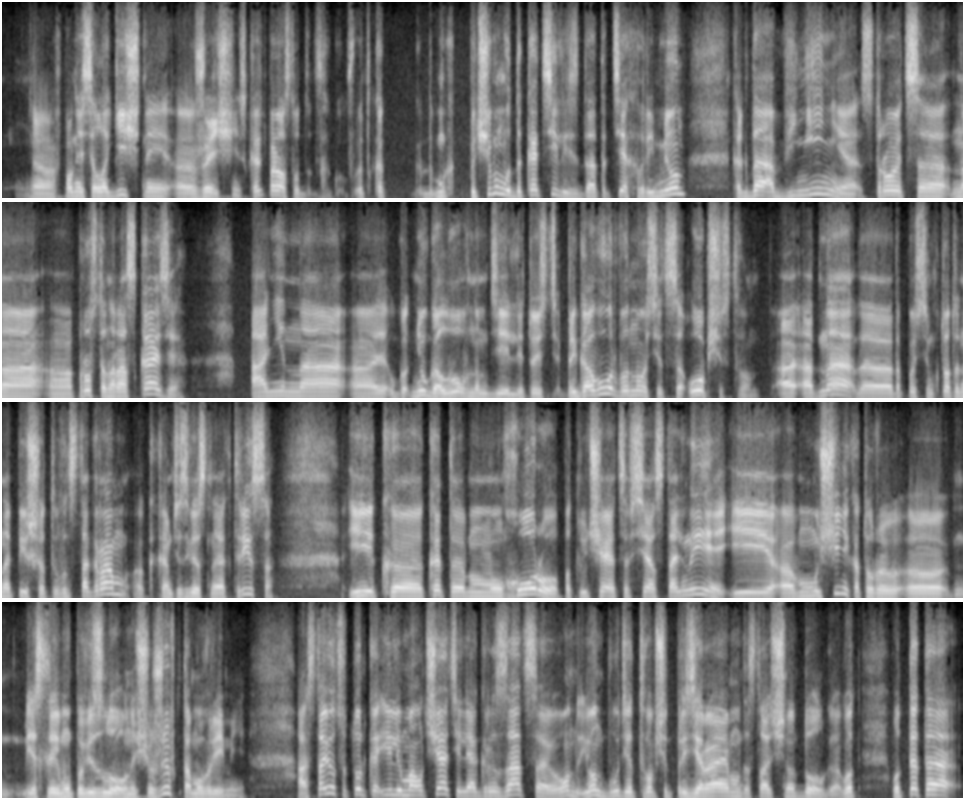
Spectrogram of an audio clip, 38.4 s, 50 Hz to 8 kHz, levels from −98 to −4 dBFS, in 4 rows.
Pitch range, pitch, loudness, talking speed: 145-190 Hz, 160 Hz, -17 LUFS, 135 wpm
